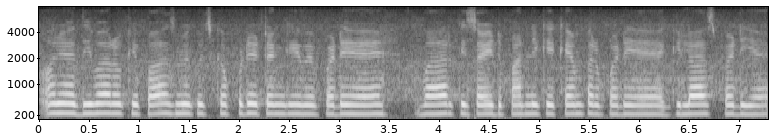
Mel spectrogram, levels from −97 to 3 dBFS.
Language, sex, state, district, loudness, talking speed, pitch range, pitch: Hindi, female, Rajasthan, Bikaner, -14 LUFS, 190 wpm, 230-240 Hz, 235 Hz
